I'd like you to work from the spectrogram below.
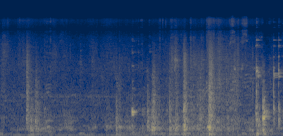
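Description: Glassware clinks and knocks as it is handled on a thrift store cart, giving a series of irregular close chinks and light clatters over a soft store background, with no talking.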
